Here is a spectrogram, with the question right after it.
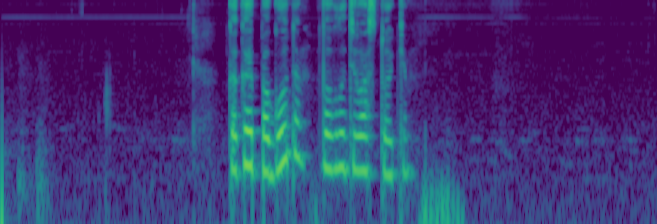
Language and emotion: Russian, neutral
